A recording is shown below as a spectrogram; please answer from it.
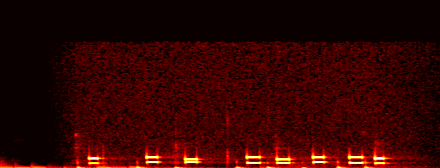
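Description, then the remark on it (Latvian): Telephone keypad dialing to call a source with access to a court-ruling database: a quick, uneven run of about eight short two-tone beeps, each paired with a soft button click, with no voices. “Piezvanīju avotam ar pieeju tieši spriedumu datubāzē.”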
